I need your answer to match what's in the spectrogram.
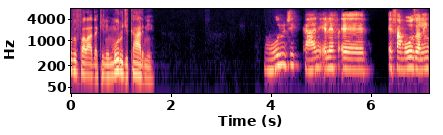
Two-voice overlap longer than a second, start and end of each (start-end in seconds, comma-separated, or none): none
